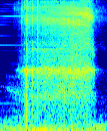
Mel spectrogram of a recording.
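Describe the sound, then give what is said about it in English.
A faint, airy hiss of someone drawing on a leaking vape tank held upright, opening with a couple of sharp crackling clicks, then a steady draw of roughly a second and a half before cutting off. “If I hold it up straight, I can kind of vape through it.”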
